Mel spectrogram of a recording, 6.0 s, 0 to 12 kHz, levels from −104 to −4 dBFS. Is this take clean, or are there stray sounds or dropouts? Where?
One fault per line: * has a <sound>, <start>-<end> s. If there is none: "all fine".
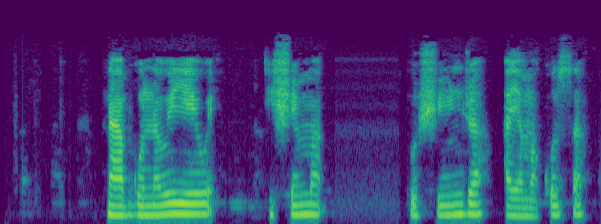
all fine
